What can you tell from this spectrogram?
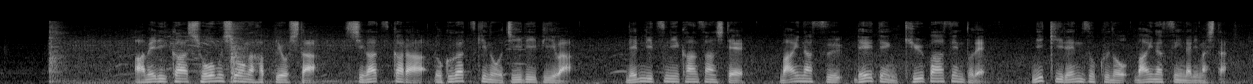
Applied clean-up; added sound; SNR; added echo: none; none; none; none.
